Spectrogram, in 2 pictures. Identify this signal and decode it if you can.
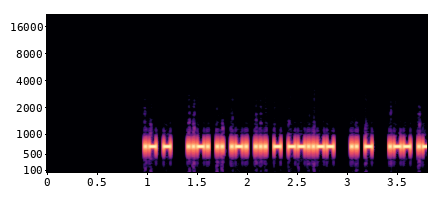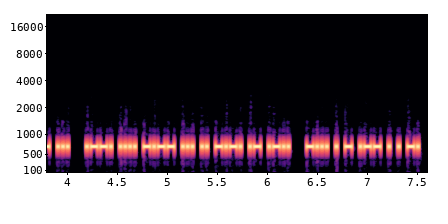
Morse code, heard as a keyed tone, about 50 wpm, 700 Hz. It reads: AT FIRST, IT WAS PHYSICAL BETWEEN
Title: Sentences from Top 1000 Words - Review Part 4 - 50wpm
